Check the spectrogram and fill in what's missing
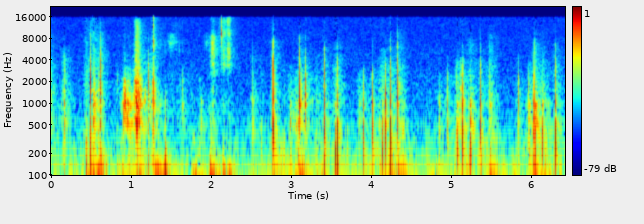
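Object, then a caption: Embossed hardcover notebook cover. Long nails scratch and tap the textured embossed gold cover of a small ornate hardcover notebook held up in the air. Quick dry clicks, some in close bursts, mix with brief rough scratching strokes that carry a bright hiss.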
